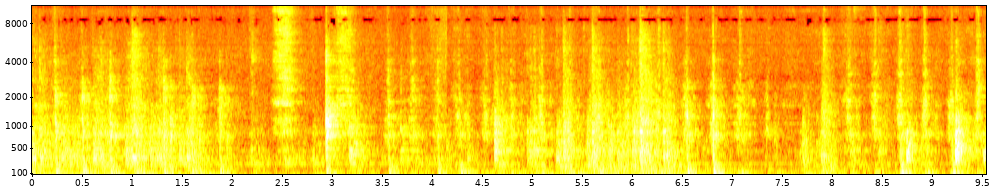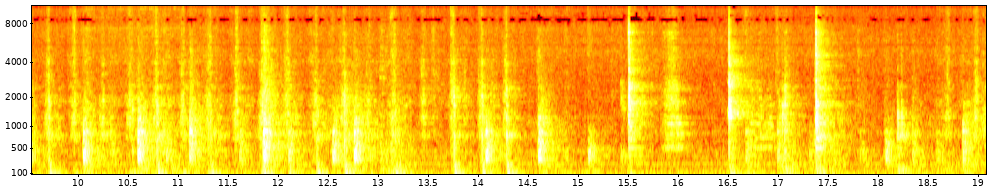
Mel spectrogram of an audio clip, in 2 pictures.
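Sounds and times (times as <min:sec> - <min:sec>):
knife chopping on wooden board: 0:03.0 - 0:15.7, 0:16.5 - 0:19.0.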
